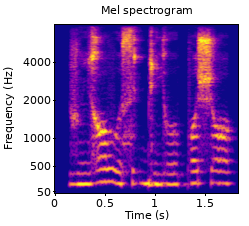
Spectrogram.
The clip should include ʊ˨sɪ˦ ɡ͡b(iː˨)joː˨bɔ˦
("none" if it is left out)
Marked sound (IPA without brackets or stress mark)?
i˨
